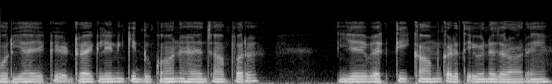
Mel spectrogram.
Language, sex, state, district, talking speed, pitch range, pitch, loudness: Hindi, male, Chhattisgarh, Korba, 205 wpm, 120-130 Hz, 125 Hz, -17 LUFS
